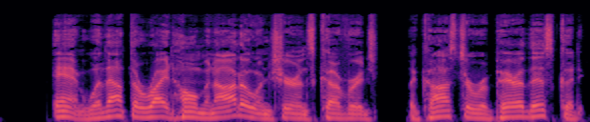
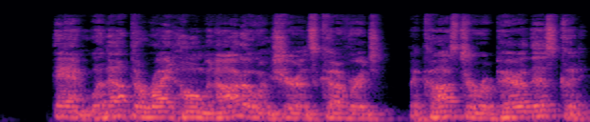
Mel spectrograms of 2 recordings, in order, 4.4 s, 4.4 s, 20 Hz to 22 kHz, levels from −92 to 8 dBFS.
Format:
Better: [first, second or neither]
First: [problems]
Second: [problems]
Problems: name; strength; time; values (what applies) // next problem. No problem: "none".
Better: first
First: none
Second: off-mic speech; far // room echo; very slight; dies away in 0.3 s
